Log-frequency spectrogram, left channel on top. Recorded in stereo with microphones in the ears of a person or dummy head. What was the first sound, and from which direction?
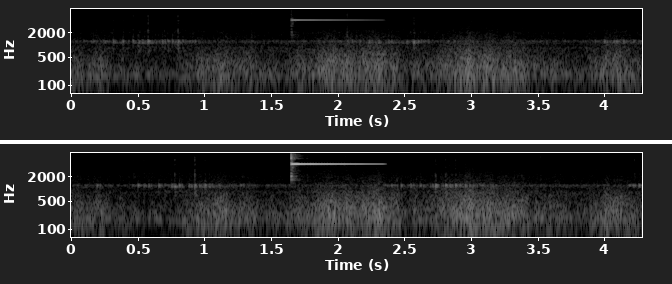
A bicycle bell, 60° right (ahead or behind).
